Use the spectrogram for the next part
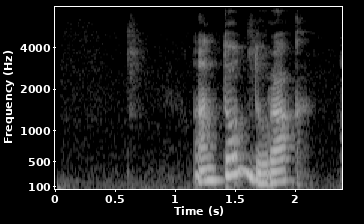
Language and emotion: Russian, positive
